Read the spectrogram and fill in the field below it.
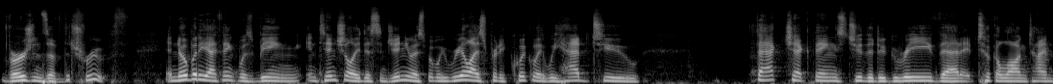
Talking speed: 180 wpm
